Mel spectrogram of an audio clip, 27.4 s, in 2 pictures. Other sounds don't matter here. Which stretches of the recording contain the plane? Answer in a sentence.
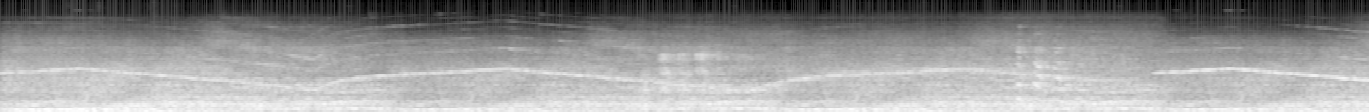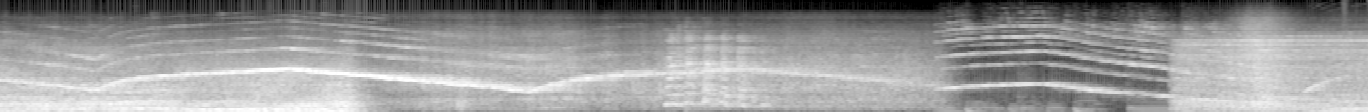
The plane can be heard from 0.0 to 17.3 s and from 25.4 to 27.3 s.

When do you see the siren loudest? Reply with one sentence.
The loudest moment of the siren is at 17 seconds.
